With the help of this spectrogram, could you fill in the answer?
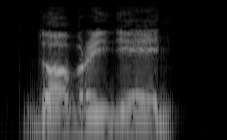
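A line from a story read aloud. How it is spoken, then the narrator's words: Loud cheerful proclamation. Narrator (Russian): Воятель громко и весело провозгласил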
